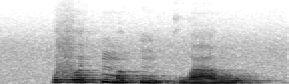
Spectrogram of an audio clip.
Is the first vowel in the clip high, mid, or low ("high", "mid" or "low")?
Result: mid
